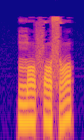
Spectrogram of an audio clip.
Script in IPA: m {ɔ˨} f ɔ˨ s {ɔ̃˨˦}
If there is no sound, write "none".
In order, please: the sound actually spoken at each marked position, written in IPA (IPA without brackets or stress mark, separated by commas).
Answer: ɔ˨, ɔ˨˦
